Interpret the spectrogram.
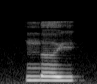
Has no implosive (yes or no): yes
